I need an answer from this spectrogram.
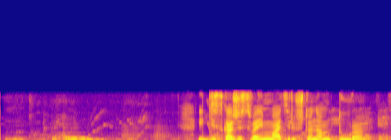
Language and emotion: Russian, angry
